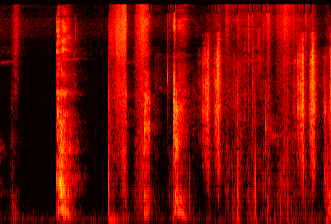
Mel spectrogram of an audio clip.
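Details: A person coughing while playing Free Fire: several coughs and throat clearings, with faint voices and game sounds in the background.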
